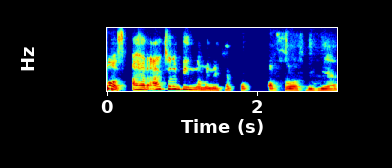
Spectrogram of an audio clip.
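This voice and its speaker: A woman talks at a moderate pace in a dark, mellow tone. Her voice is somewhat breathy. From Nigeria. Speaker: fiction writer and blogger. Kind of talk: interview.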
